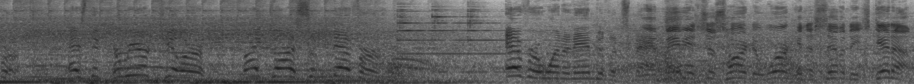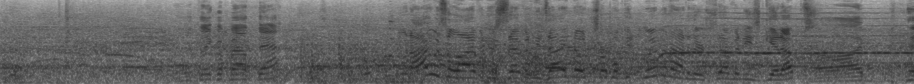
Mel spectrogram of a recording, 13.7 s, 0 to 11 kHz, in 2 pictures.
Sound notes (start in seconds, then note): 2.8 bell rings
